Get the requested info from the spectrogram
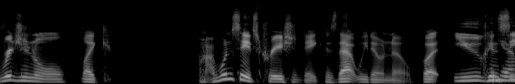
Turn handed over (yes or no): no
